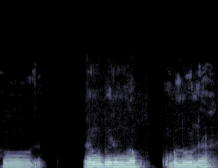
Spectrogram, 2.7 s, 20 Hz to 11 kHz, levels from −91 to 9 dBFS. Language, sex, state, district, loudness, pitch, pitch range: Rajasthani, male, Rajasthan, Churu, -15 LUFS, 135 Hz, 125-140 Hz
